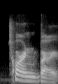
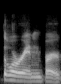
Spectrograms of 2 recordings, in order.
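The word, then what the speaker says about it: Thunberg: I think it's like Tornberg or something like that. Right. It's not like Thorenberg, which is how it's spelled.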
